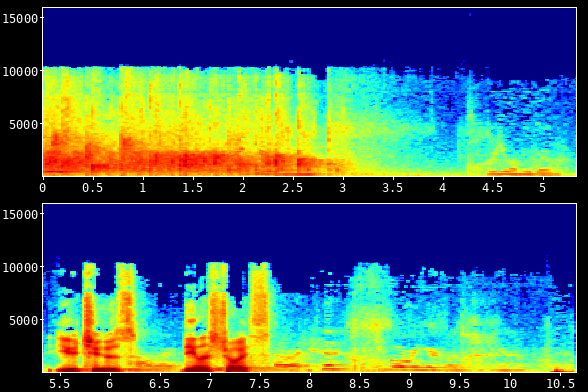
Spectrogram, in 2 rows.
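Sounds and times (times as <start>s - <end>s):
audience applause welcoming a speaker onto a stage: 0.0s - 2.9s
speech: 5.5s - 7.7s.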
